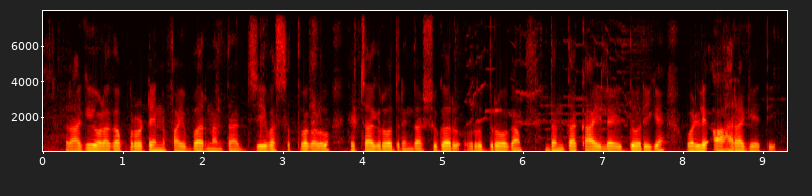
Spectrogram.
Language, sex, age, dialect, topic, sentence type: Kannada, male, 18-24, Dharwad Kannada, agriculture, statement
